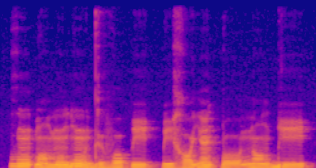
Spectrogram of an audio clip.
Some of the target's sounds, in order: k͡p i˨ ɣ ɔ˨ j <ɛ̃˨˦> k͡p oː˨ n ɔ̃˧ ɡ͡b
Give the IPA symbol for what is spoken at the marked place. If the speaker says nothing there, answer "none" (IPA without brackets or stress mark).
ɛ̃˦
